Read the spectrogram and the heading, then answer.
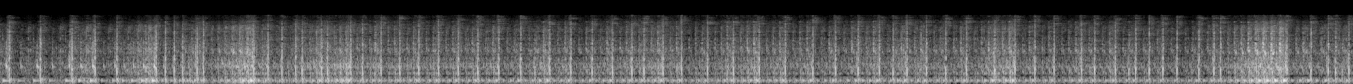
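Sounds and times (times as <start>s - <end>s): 
petrol engine on Super 95 running after starting: 0.0s - 13.5s.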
